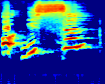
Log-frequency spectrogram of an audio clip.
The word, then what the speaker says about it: listen: 그리고 listen? 뭐 이거 모르는 사람은 없겠지만 listen은 왜 적었을까? 발음이 나지 않고 있죠. listen. 스 발음까지 나지만 listen, T 발음 전혀 없어요.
